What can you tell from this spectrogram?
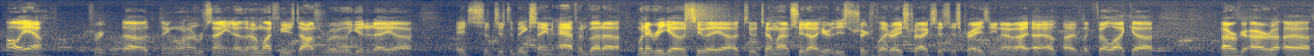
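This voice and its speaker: A nineteen-year-old man, a racing driver, speaking plainly and haltingly in an unscripted trackside interview. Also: mid-range voice, fairly even intonation. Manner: halting, repetitive, plain-spoken. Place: outdoors at a racetrack. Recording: crowd and vehicle noise behind.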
